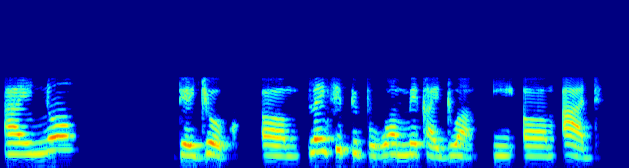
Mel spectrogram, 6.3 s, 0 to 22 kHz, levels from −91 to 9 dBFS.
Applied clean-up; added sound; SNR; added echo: none; none; none; none.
